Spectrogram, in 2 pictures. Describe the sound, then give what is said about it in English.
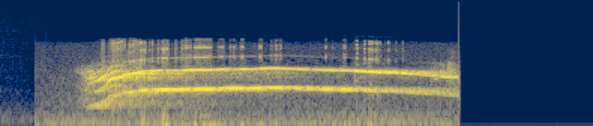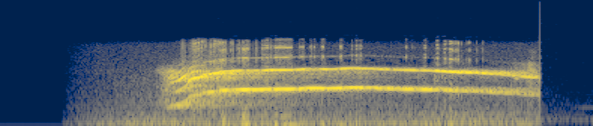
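Coyote pack howling: two long, sustained howls, each swelling up at the start and then holding a steady, high, clear pitch for a couple of seconds, separated by a short silence. “Well, of course, that was the howling of a coyote pack.”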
